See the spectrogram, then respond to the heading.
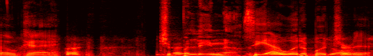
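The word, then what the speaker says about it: Cipollina: butcher it yeah well they call them sip Alina but anyway I'm Italian so I know how to say chipolina okay chipolina see Ellen a bunch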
